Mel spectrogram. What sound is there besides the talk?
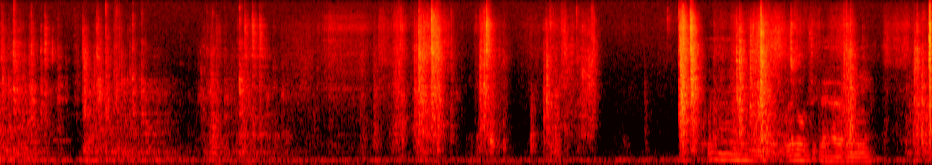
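drawers being opened and searched through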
